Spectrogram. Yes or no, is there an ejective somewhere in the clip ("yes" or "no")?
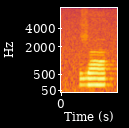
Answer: no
